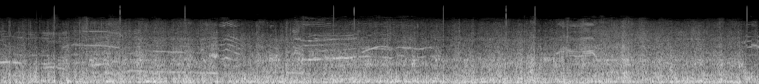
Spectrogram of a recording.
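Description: Riders scream and shriek nearby.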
